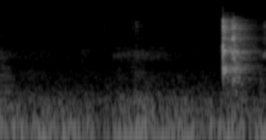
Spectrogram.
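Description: A short, sharp scrape of a metal spatula against a glass bowl of raspberry preserves near the end, after a quiet stretch of light spreading noise.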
